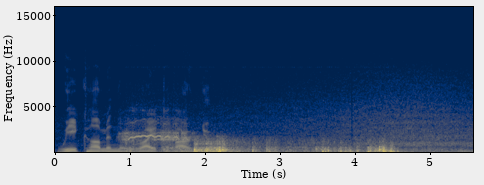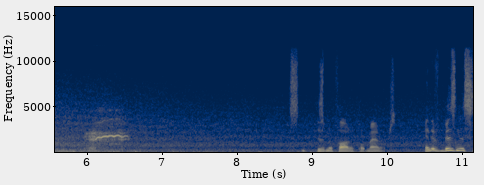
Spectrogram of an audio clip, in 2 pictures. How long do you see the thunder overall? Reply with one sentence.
You can hear the thunder for 4 seconds altogether.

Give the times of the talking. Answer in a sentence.
The talking can be heard from 0.0 to 2.1 s and from 8.7 to 11.1 s.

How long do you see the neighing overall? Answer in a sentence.
You can hear the neighing for 2 seconds altogether.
